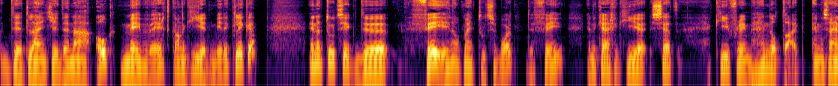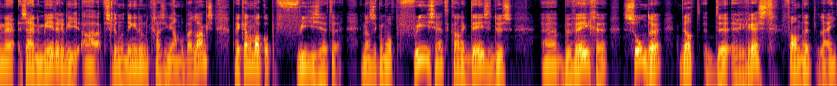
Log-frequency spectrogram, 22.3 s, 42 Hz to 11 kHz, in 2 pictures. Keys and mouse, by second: 7.7 v, 16.1 click, 16.9 g, 18.7 click, 20.0 ctrl+shift+a, 20.0 shift+c.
